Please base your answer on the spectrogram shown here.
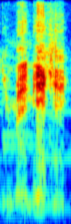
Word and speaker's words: Yume 2kki: I've figured out that you can pronounce it Yume 2kki, because 2 in Japanese is ni.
